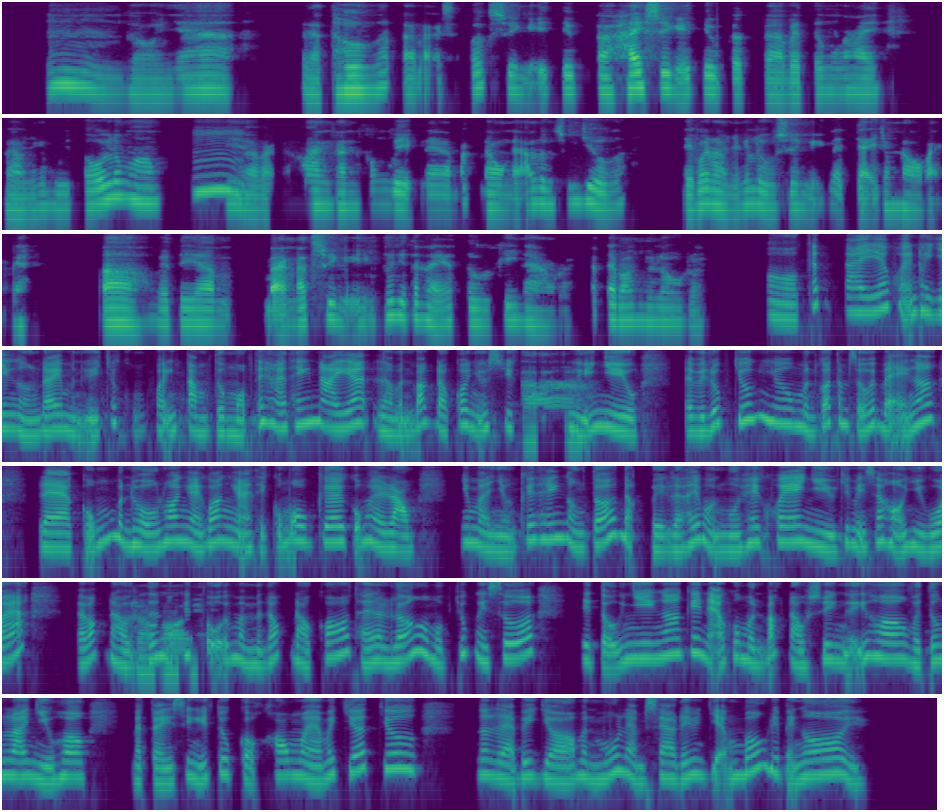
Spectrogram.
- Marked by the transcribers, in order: tapping; other background noise
- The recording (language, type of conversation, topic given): Vietnamese, advice, Làm sao để tôi bớt suy nghĩ tiêu cực về tương lai?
